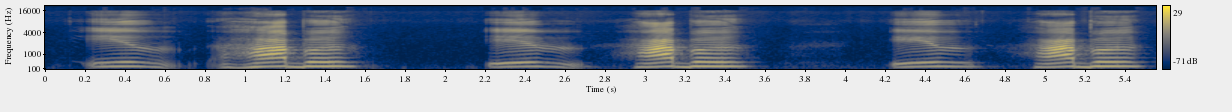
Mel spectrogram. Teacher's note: با ساکن ہے، با حروف قلقلہ میں سے، اس لیے اس کو ہم ہلا کے پڑھیں گے، جنبش دے کے پڑھیں گے، واضح کر کے پڑھیں گے. · زال کو نرمی سے، بالکل بھی سیٹی کی آواز نہیں آنی چاہیے زال میں، بہت آرام سے ادا کرتے ہوئے آگے ہب پڑھیں گے.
